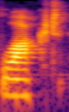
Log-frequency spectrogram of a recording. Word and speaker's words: walked: no II sound and sometimes like in Darlene's word grasped or in the words walked and talked the IDI actually says the T sound okay so alright so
